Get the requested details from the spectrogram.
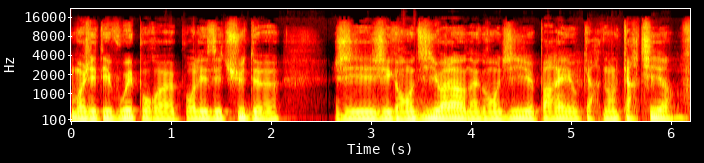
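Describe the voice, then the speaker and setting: On a very clean recording with a silent background, a man speaks at a moderate pace and medium pitch with monotone, flat intonation. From Île-de-France, France. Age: 20s. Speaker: podcast host and entrepreneur. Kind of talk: casual interview chat. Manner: casual, many hesitations.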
